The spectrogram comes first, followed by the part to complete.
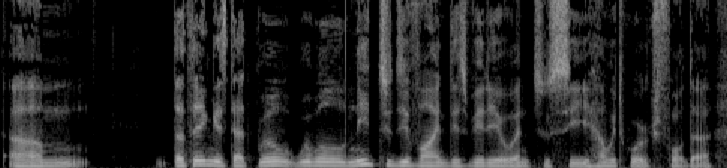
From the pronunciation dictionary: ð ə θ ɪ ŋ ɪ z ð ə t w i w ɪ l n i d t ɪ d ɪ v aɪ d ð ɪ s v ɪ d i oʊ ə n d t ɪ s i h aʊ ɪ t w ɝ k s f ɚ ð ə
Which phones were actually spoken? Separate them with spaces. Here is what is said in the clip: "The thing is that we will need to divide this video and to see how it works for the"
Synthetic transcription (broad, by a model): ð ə θ ɪ ŋ ɪ z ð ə t w i w ɪ l n i d t ɪ d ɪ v aɪ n ð ɪ s v ɪ d i oʊ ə n t ɪ s i h aʊ ɪ t w ɝ k s f ɚ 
